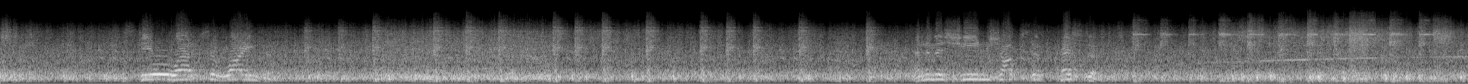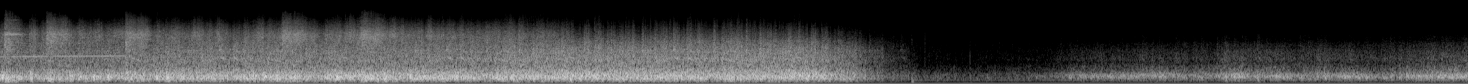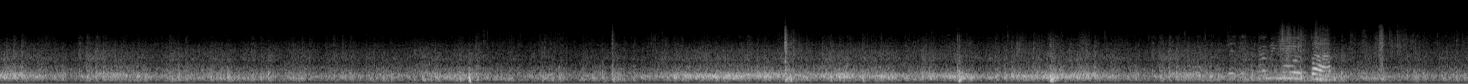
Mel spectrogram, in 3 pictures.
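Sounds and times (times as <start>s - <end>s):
train passing at speed: 0.0s - 21.2s
train rumble and rattle: 0.0s - 23.8s, 37.2s - 44.0s.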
